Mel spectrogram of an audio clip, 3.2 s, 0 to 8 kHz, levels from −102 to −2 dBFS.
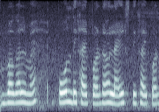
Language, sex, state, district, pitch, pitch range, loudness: Hindi, female, Jharkhand, Garhwa, 250 Hz, 240-260 Hz, -14 LUFS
